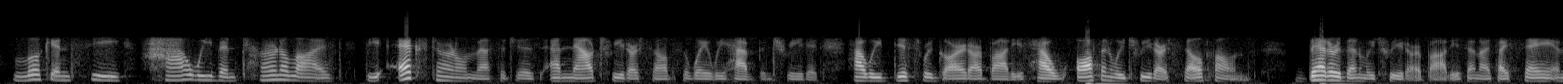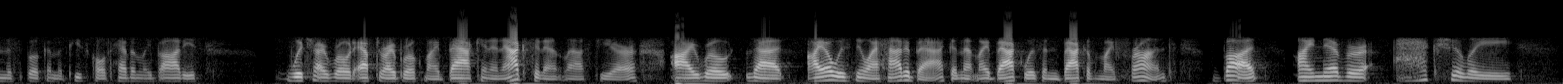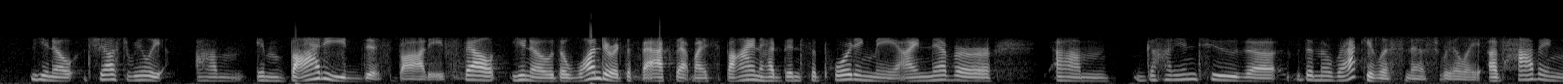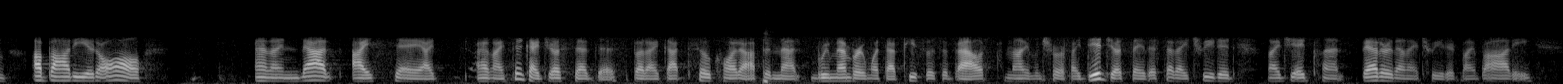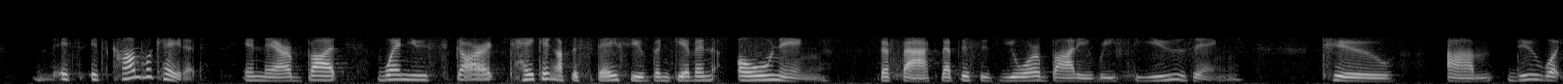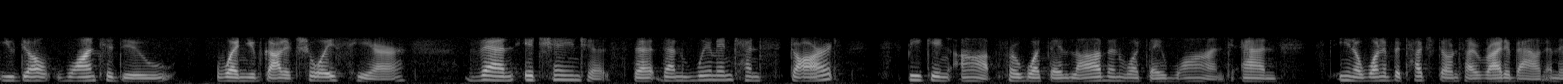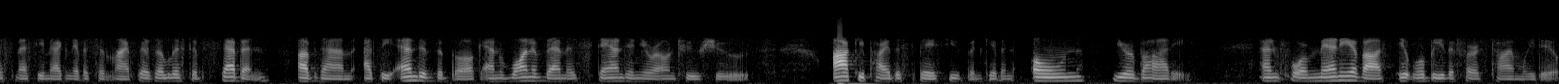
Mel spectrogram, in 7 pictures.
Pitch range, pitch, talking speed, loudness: 145-185 Hz, 160 Hz, 160 wpm, -27 LUFS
